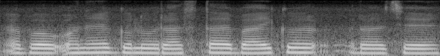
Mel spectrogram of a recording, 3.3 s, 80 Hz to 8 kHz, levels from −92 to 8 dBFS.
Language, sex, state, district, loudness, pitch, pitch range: Bengali, female, Assam, Hailakandi, -13 LUFS, 195 Hz, 190-205 Hz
